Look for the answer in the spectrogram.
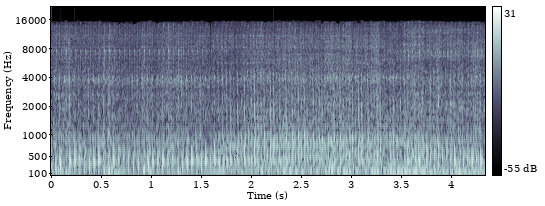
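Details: Jupiter MX motorcycle brought in dead, hard to start and stalling, idling during an electrical output check: an even single-cylinder putter with a short throttle blip, no misses or knocks. Runs healthy.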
